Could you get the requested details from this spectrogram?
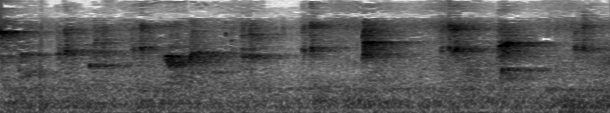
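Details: Gouldian finches in a breeding aviary in Peshawar, KPK, give a brief burst of high chirps and a few thin whistled notes.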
